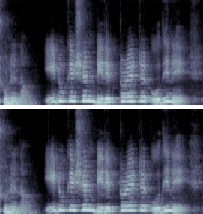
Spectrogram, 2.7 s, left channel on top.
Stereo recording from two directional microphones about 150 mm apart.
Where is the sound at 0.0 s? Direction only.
25° left (ahead or behind).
